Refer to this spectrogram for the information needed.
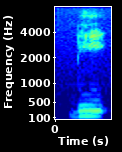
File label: "RI", kana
